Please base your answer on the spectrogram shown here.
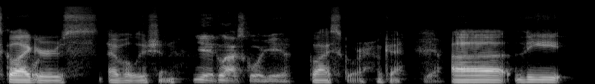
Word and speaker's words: Gliscor: Yeah, Gliscor.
